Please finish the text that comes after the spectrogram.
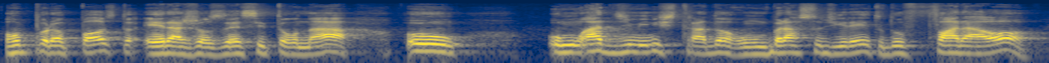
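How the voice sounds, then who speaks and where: This male preacher's voice sits on the high side, slow and mellow, with fairly even intonation. He's a pastor giving a sermon in Portuguese, a language he picked up as an adult rather than his native tongue. His delivery is deliberate and emphatic, full of dramatic pauses and repetition.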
